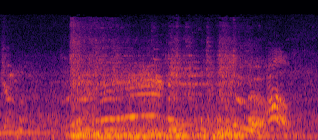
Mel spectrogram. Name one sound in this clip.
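A car crashes and tumbles with a loud, rumbling roar.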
